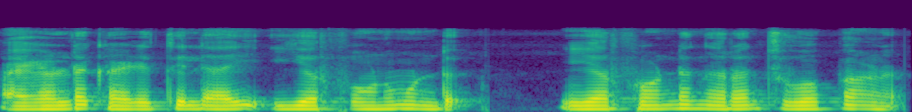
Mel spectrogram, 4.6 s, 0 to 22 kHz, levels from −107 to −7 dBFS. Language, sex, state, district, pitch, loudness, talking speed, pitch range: Malayalam, male, Kerala, Kollam, 125 Hz, -16 LUFS, 130 wpm, 120-130 Hz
